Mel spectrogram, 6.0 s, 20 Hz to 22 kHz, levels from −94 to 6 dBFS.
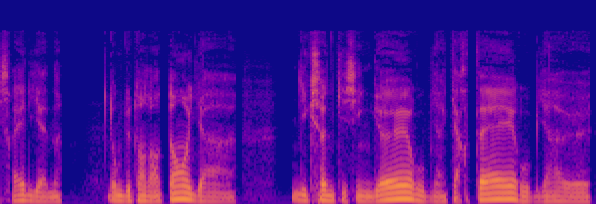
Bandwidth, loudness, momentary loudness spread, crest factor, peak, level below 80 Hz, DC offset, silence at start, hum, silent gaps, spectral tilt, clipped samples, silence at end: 11.5 kHz; -28 LUFS; 15 LU; 22 dB; -6 dBFS; -52 dBFS; under 0.1%; 0 s; none; none; -7 dB/octave; under 0.1%; 0.05 s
